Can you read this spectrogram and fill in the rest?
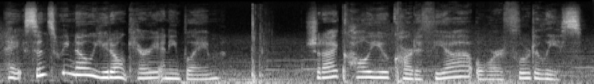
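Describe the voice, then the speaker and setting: Actress as kind young woman adventurer, game cutscene: dark mellow tone, soft, reassuring, music beneath. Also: a little high, expressive, moderate pace, close to an everyday voice. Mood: gentle, easygoing. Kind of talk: video game voice acting. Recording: background music under dialogue.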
